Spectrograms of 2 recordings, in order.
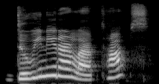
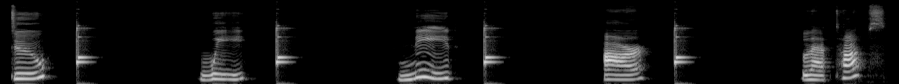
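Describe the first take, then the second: First: "Do we need our laptops" run together, "our" reduced; linked sounds. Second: Slow, each word separate. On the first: Teacher modelling connected speech. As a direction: connect the words smoothly. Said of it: "os sons bem conectados". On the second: Teacher breaking the question into single words. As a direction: dictate the question one word at a time. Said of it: "sons bem conectados". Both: Shown as a demonstration.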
